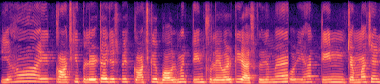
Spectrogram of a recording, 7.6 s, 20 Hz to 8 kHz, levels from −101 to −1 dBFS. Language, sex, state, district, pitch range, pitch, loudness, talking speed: Hindi, male, Rajasthan, Nagaur, 240-270 Hz, 250 Hz, -17 LUFS, 180 wpm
